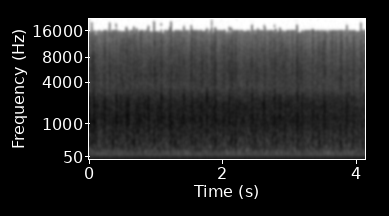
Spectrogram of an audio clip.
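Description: An audience applauds Erskine Bowles steadily for several seconds, a dense patter of many overlapping hand claps holding an even, moderate loudness with no voices over it.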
